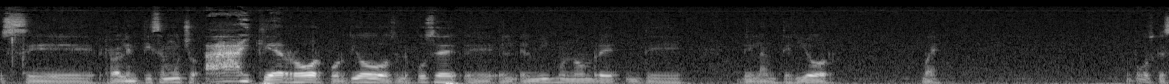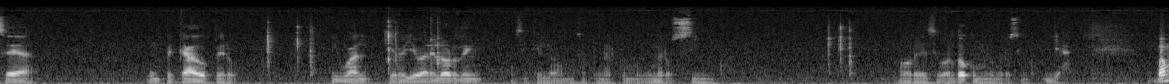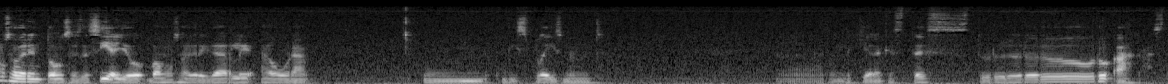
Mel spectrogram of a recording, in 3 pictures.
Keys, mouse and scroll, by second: 13.7 ctrl+shift+s, 14.6 KP_Add, 15.0 KP_Enter, 19.1 ctrl+s, 20.1 click, 23.4 click, 27.6 click, 33.3 click.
